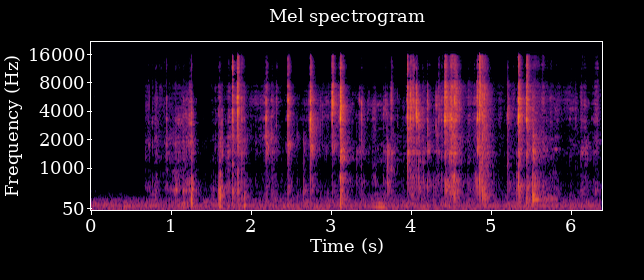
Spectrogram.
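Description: Crinkly packaging being handled and rummaged through in a quick run of sharp rustling strokes, starting about a second in.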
